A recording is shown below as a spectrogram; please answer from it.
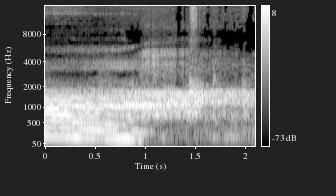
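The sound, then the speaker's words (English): A deep breath is exhaled with a voiced "ah" during breathwork: one clear, sustained vocal tone that thins into breathy air as it fades out. “Once more, take a nice big breath in, exhale, saying,”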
